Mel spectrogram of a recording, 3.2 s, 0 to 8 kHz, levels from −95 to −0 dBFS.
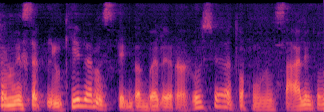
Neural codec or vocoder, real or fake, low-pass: codec, 16 kHz in and 24 kHz out, 1.1 kbps, FireRedTTS-2 codec; fake; 7.2 kHz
